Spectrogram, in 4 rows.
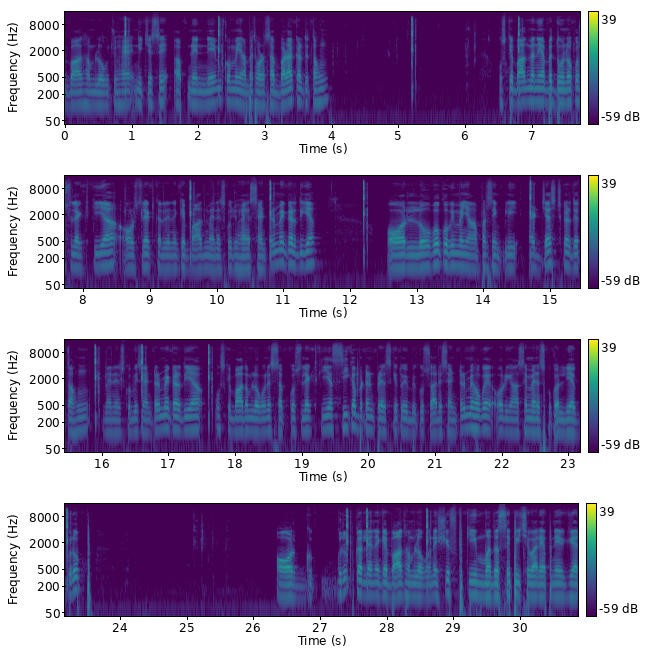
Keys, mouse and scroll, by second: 1.0 click, 2.4-3.2 shift+drag, 4.0 ctrl+r, 5.0-6.7 drag, 6.7-7.4 click, 7.9 ctrl+g, 7.9 Delete, 8.9 ctrl+z, 9.2 shift+click, 10.9 click, 12.5-13.2 ctrl+click, 16.0 c, 16.7-18.4 drag, 19.9 c, 23.2 click, 25.7 ctrl+F10, 26.0 click, 28.5 shift+click.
